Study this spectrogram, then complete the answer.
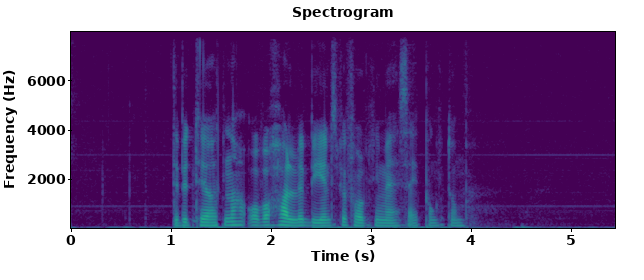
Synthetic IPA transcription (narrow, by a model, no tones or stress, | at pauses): d̪̥ɛbət̪ʰeːʁɑt̪̚d̪n̩ɑːʁʔoːʋəʁhɑləbyːənsbəfɔlknɪŋmeːsæ̰ɪpʰʊŋkt̪ʊm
